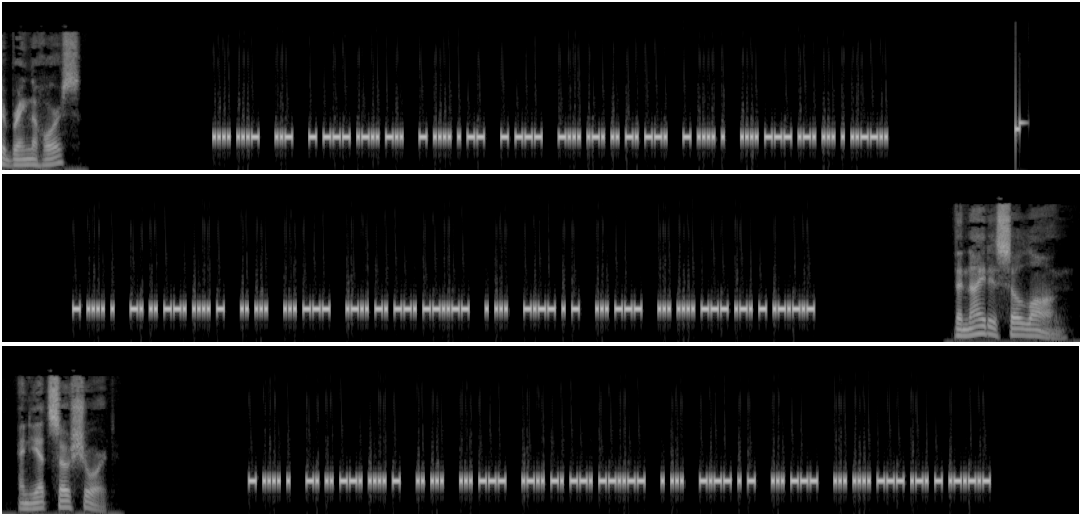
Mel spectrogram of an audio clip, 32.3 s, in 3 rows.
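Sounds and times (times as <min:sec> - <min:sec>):
speech: 0:00.0 - 0:00.9, 0:20.3 - 0:22.7
fast Morse code tone at 50 words per minute: 0:02.2 - 0:08.9, 0:11.5 - 0:19.0, 0:24.0 - 0:31.5.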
